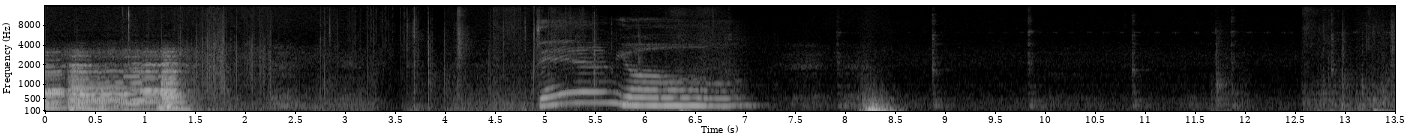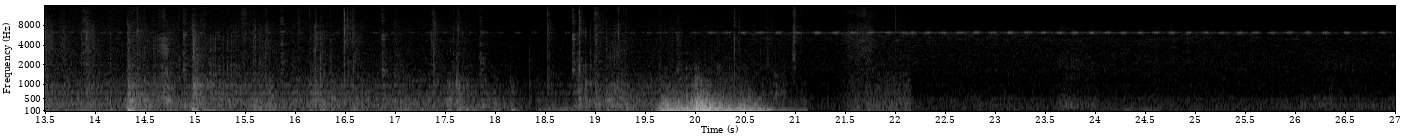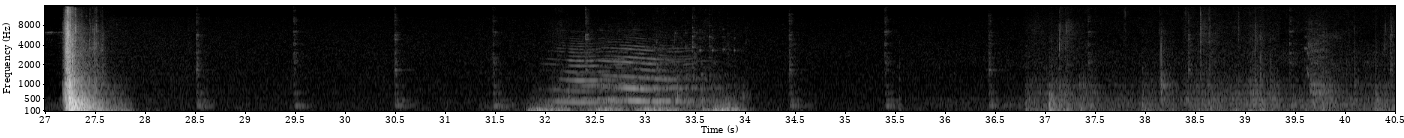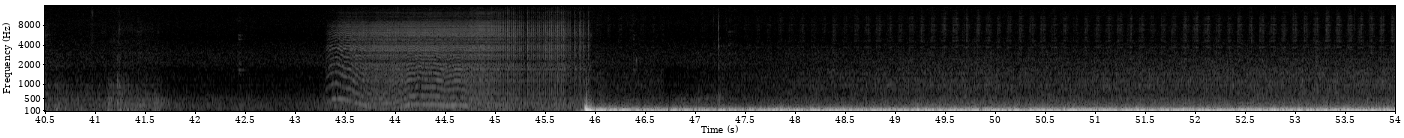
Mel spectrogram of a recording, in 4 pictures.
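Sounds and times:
crickets chirping: 10.0s - 27.2s, 43.4s - 54.0s
low rumble: 45.9s - 54.0s.

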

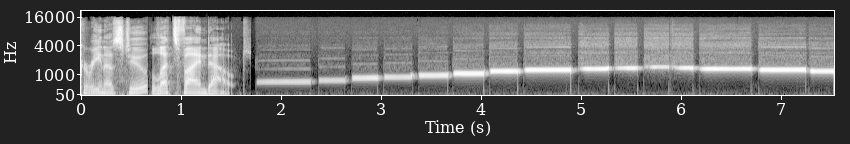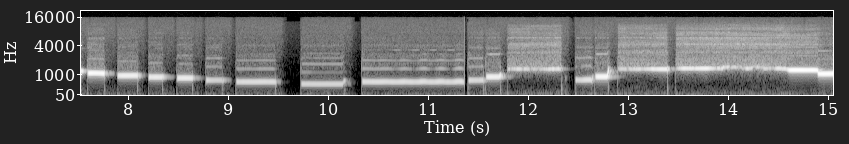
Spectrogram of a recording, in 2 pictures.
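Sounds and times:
ocarina notes: 1.7s - 15.0s.

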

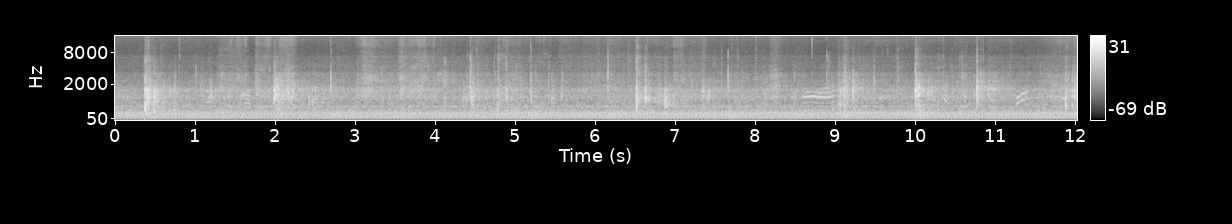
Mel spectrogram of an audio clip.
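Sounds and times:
burning timber cracking and popping: 0.0s - 12.0s
low motor hum: 0.0s - 12.0s.

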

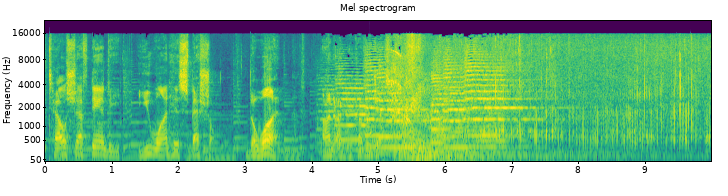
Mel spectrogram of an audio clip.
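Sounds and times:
sparkling wine fizzing in a glass: 6.0s - 10.0s.

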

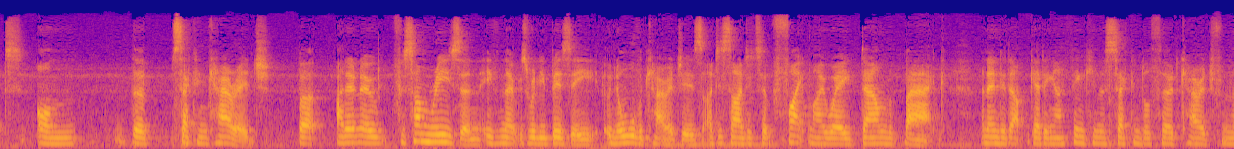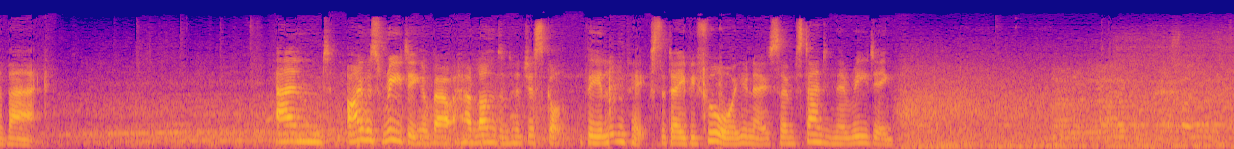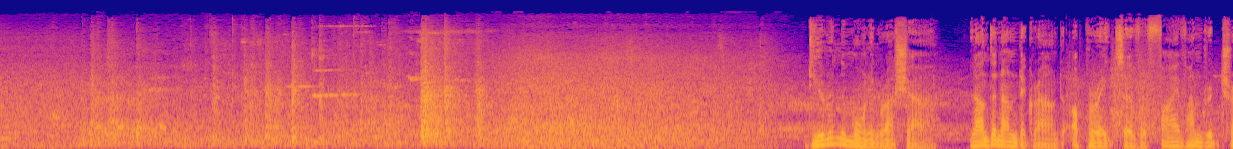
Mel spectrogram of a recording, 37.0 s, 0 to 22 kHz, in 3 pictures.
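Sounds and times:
underground train running: 0.0s - 37.0s
wheel squeals: 23.4s - 32.5s.

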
